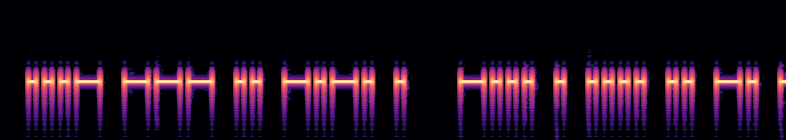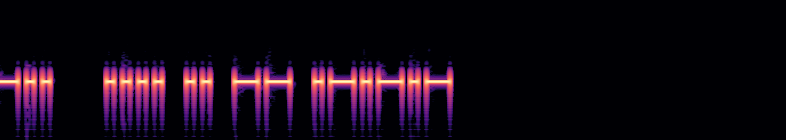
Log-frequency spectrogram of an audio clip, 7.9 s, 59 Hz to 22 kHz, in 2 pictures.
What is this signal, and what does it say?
Morse code, heard as a keyed tone, about 32 wpm, 700 Hz. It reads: VOICE BEHIND HIM.
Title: Sentences from Top 1000 Words - Review Part 1 - 30wpm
